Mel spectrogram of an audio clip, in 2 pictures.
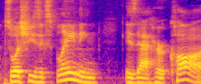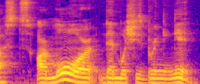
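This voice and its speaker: Really low voiced lady walking a kid through a lesson, encouraging, keeps checking they get it. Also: unhurried, a little mellow. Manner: encouraging, checks understanding with questions. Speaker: parent tutor guiding a child's reading. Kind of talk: casual teaching explanation.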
